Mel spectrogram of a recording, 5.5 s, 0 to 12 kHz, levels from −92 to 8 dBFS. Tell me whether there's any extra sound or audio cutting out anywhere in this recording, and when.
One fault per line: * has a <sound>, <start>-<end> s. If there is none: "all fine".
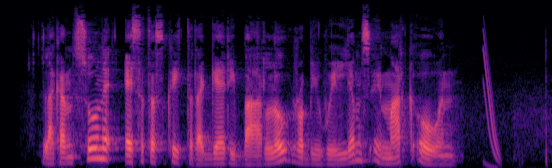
* has a chirp, 4.8-5.0 s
